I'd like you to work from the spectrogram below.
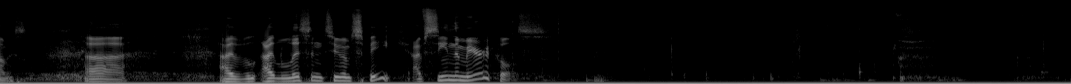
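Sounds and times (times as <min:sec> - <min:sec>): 
speech: 0:00.1 - 0:01.4, 0:02.2 - 0:05.5
person drinking water: 0:06.4 - 0:10.6.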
